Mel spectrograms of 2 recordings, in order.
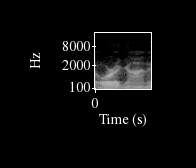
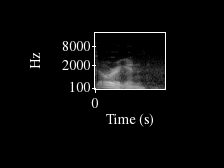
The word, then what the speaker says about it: Oregon: And I'm saying it correctly, unlike most people, they call it Oregon. It's Oregon. Yes, because I've met people from Oregon, and that's what they say.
